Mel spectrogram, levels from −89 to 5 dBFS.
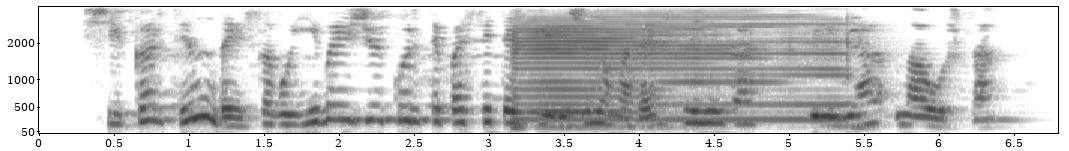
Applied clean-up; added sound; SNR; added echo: classical method WPE with log-MMSE.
